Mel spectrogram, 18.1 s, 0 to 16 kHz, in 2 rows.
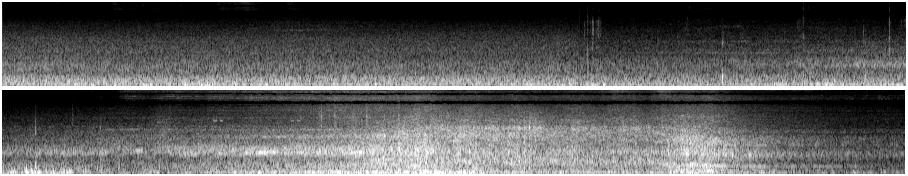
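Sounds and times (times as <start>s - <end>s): train passing at speed: 0.0s - 18.0s
steel wheels on rail: 6.8s - 18.0s.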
